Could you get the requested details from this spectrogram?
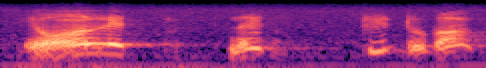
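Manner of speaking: plain reading voice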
